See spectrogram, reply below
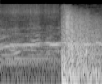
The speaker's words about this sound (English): You know, these coconut bombs, you don't have to worry about them. They work quite well.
